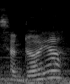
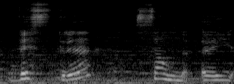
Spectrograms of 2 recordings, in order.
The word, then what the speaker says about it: Vestre Sandøya: How do you say it? Sandoya? Vestre Sandøya. Oh, you're saying it Vestre, right.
